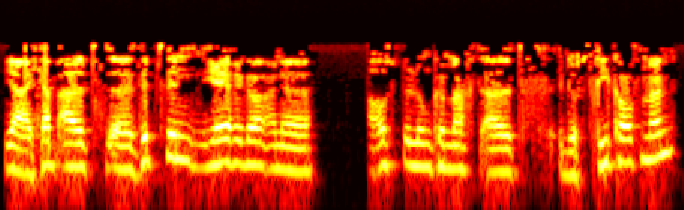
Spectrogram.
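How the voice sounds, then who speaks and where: A man's voice: fairly high pitch, takes it slowly, breathy edge. A man who works as a social worker, stuttering with many fillers and restarts as a radio guest. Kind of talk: radio interview. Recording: dull lo-fi radio sound.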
